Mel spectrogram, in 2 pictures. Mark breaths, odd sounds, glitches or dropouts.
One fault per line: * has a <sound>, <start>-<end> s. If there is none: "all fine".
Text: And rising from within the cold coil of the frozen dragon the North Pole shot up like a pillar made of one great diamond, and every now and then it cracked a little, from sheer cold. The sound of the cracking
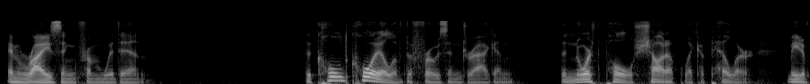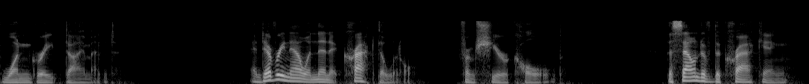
all fine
